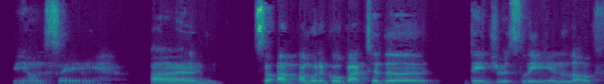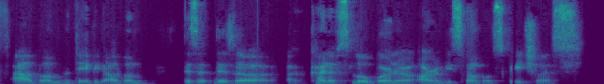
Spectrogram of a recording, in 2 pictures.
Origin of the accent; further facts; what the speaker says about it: Trinidad & Tobago; also born or lived in Shanghai, China / Europe; now in London, United Kingdom; I grew up in in Trinidad and Tobago. I was born there, and I I moved to London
